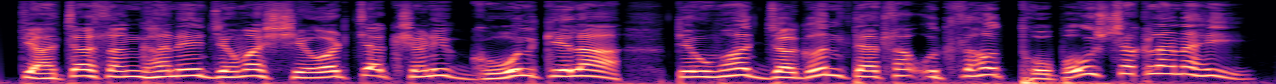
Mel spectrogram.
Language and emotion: Marathi, happy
